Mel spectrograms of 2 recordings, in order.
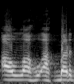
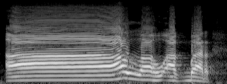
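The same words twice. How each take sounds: First: The opening vowel of Allahu is kept short. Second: The opening vowel of Allahu is drawn out long. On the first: It is a statement that God is great. The speaker calls it right. "itu kan pengakuan" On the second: It becomes a question: is God great? The speaker calls it wrong. "hamzahnya panjang, a itu jadi kalimat pertanyaan"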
